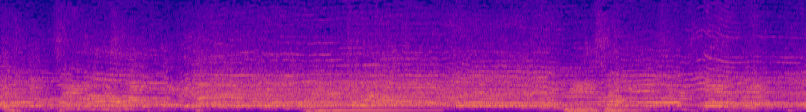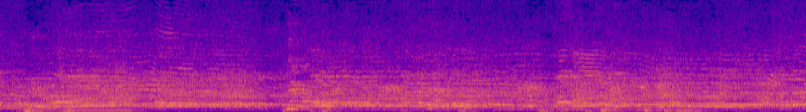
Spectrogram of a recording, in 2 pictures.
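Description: Loud music with a heavy beat plays over loudspeakers in a large hall.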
